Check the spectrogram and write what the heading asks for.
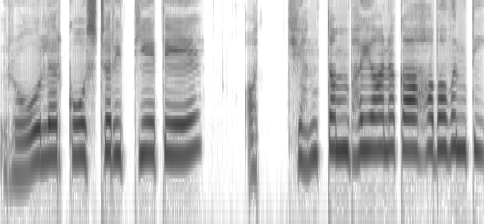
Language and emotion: Sanskrit, fearful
